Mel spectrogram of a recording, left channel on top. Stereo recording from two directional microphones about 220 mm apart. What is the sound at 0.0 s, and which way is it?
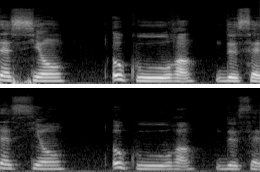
Speech, 25° left (ahead or behind).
